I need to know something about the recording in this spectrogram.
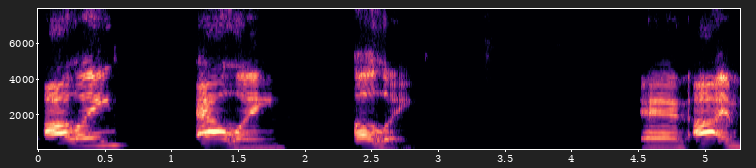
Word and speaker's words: Eileen: and i have explained please call me eileen when you pronounce it if you're especially if you're going to talk to text if you say eileen it will type in e-i-l-e-e-n and i will answer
